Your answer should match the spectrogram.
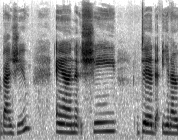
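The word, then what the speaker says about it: Bagieu: this one is by Penelope Baguio I believe is how you say her name or baju and she did you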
